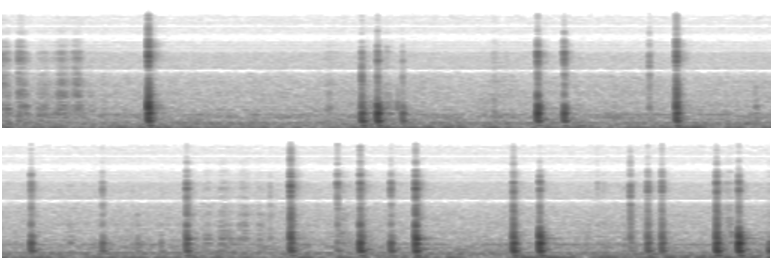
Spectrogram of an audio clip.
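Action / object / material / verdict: tap / wooden tabletop / wood / none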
